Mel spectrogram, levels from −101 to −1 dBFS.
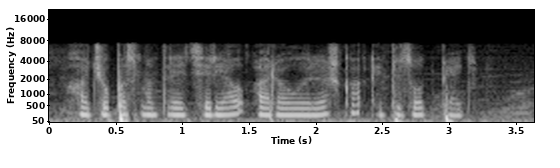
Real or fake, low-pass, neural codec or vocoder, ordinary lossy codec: real; 7.2 kHz; none; MP3, 64 kbps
